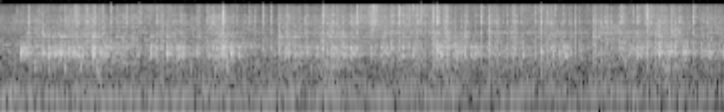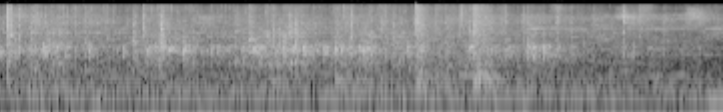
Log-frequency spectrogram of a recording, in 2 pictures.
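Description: Wire-frame shopping cart loaded with secondhand goods rattling on the move, with many small clicks and clinks from the metal basket and the items in it.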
